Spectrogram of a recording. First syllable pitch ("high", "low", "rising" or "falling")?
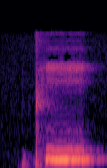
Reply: high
